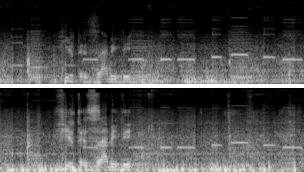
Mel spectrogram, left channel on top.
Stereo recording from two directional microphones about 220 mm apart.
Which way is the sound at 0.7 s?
40° right (ahead or behind).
